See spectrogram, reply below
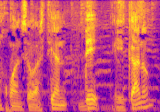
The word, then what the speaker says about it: Juan Sebastián de Elcano: Mira, hablando de Fuerzas Armadas, 18 años después de su última visita, el buque escuela Juan Sebastián de Elcano, se dice así, nos lo han enseñado esta mañana, ¿verdad? – Es verdad, es verdad.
